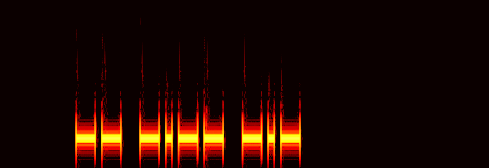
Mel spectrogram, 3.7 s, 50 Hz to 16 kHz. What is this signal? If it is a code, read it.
Morse code, heard as a keyed tone, about 25 wpm, 700 Hz. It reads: MYK
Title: USA Call Sign Postfixes - 3 Letters 25wpm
